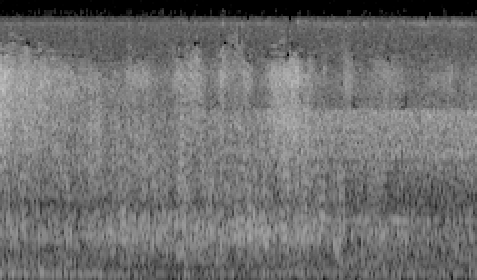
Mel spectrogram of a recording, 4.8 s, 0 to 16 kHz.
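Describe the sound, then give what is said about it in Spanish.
Steady, roaring aircraft engine drone from a radio drama effect of airplanes being shot down, a dense, continuous rumble that holds at an even, loud level throughout with no clear separate blasts. “A los 2 últimos aviones también les llega la destrucción inexorable. Son derribados con espantosa facilidad.”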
